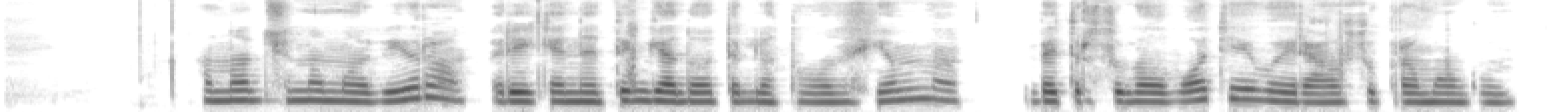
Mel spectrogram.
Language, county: Lithuanian, Marijampolė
